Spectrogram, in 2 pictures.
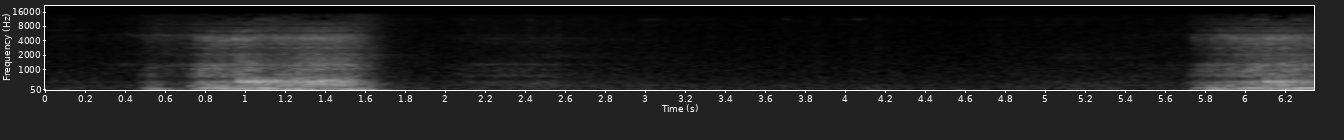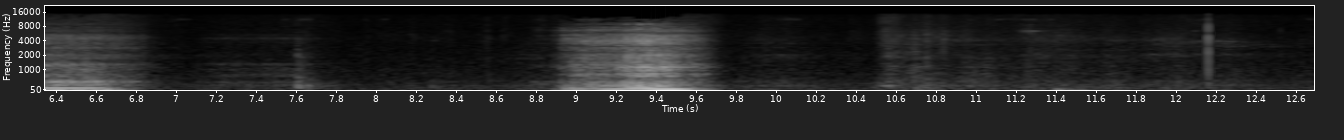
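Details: Three loud, low rattling snores separated by quiet pauses, about one every four seconds, during sleep; snoring.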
